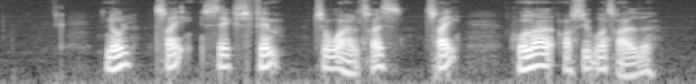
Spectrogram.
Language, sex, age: Danish, male, 55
